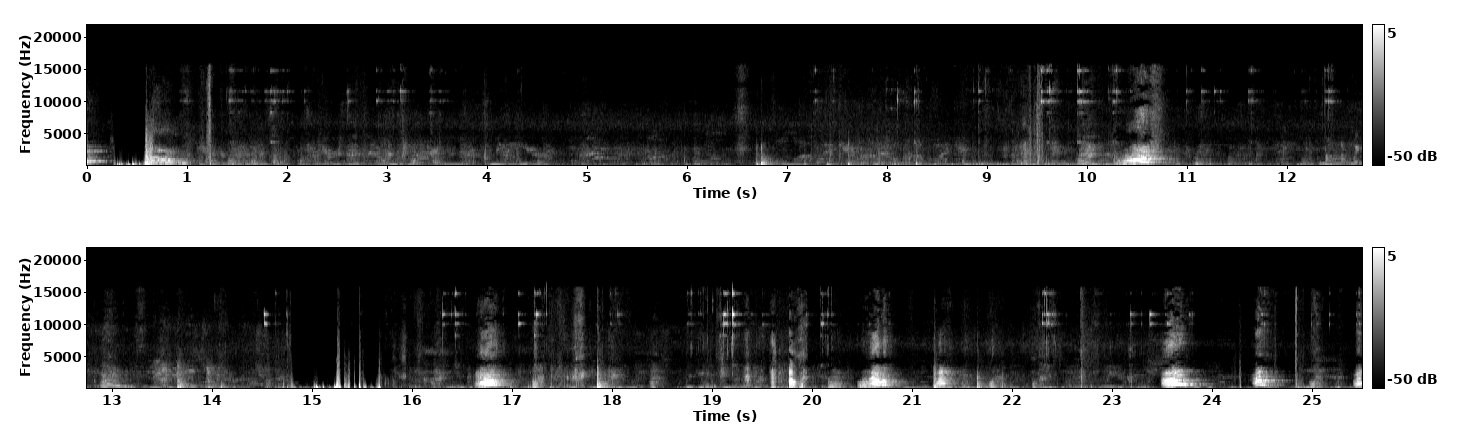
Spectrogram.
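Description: A dog nicknamed Beast Dog barks and whimpers in short bursts at close range, with people talking and laughing around it and keys jangling now and then.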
